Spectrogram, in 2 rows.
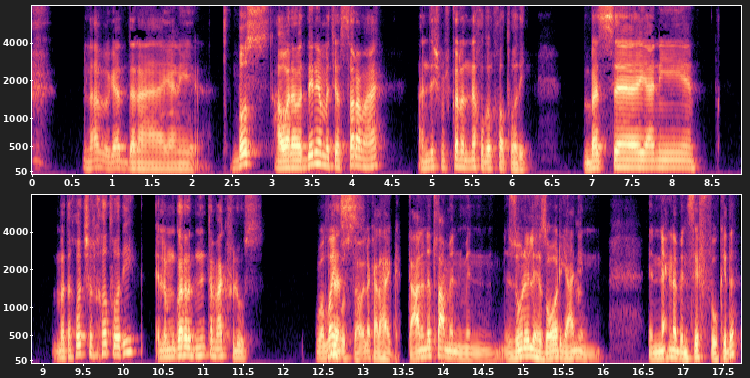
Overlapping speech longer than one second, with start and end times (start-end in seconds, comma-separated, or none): none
